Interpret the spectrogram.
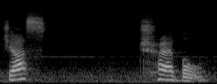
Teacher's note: My tongue goes up for a T and it stays there.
